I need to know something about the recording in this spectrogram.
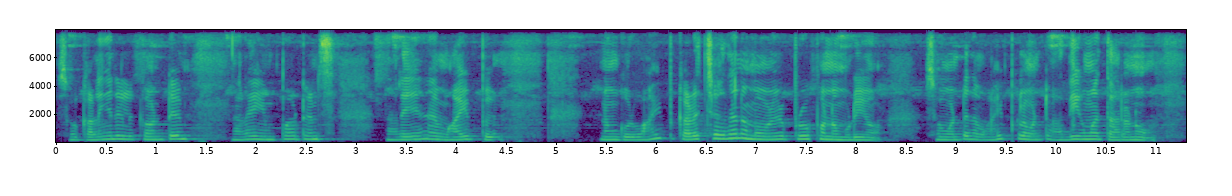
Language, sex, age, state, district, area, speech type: Tamil, female, 30-45, Tamil Nadu, Mayiladuthurai, rural, spontaneous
